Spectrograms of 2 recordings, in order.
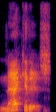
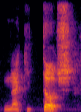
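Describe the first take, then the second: First: The name is said with an Anglicized pronunciation. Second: The name is said with a Louisiana French pronunciation. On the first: "the pronunciation in English is uh, reflective of Anglicization" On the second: "in Louisiana French and also in Kourivini, we pronounce it"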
